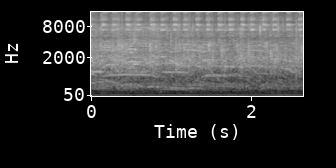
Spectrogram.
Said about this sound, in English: Now you go ahead and give him a hand clap because you need to celebrate.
